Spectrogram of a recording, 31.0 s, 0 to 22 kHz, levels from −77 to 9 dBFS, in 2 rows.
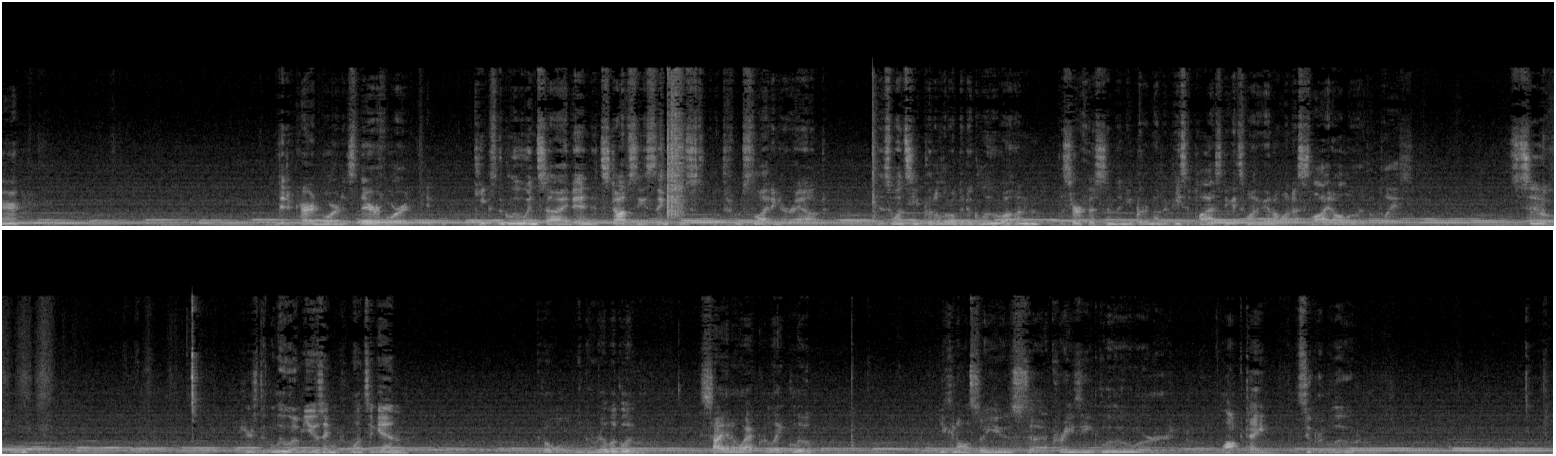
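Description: Filter restarted on every block, from 2.87 to 6.49 s: a buzz at 86.1 Hz that tracks the sound's level. The filter drops its state at each block boundary and starts from silence, so every block opens with a transient. That rate fits a 512-sample buffer.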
